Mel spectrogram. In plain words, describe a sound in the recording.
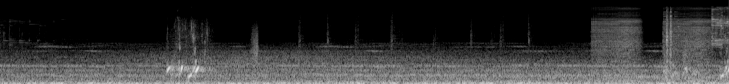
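A low, dark drone hums steadily throughout.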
